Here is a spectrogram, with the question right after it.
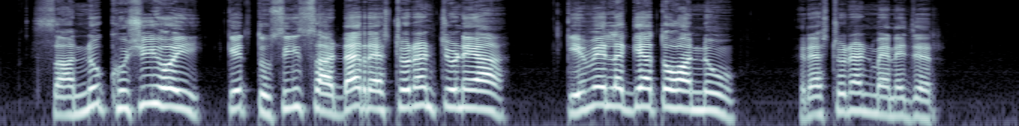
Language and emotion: Punjabi, happy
